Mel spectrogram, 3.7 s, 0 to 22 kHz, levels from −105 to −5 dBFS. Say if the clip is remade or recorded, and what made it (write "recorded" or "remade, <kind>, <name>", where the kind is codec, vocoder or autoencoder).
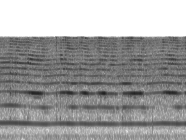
recorded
